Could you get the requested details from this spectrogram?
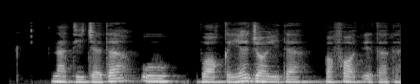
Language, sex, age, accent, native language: Uzbek, male, 18-24, Toshkent viloyati, Uzbek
